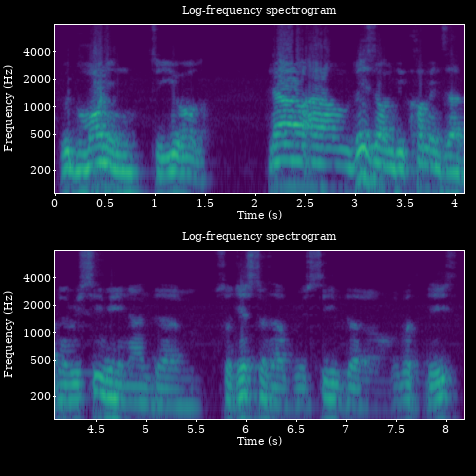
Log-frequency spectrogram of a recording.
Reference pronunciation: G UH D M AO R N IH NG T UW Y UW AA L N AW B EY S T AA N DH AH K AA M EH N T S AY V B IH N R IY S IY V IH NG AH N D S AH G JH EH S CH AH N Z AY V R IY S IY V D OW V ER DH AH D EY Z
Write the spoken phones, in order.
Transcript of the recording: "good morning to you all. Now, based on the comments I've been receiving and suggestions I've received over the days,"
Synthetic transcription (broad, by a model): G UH D M AO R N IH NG T UW Y UW AA L N AW B EY S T AA N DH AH K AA M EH N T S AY V B IH N R IY S IY V IH NG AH N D S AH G JH EH S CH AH N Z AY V R IY S IY V D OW V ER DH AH D EY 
